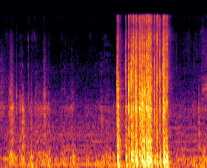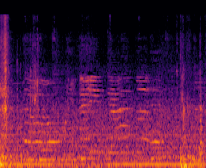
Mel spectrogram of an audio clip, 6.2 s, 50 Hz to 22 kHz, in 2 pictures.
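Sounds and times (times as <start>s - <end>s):
deck of cards being riffle shuffled: 1.7s - 3.7s.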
